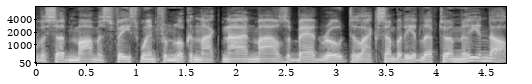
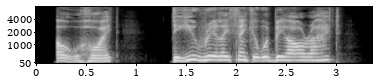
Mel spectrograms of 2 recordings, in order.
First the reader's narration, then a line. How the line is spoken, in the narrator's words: asked anxiously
